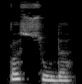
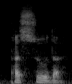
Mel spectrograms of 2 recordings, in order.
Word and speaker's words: посуда: Also make sure to note that the first vowel, o, is reduced. Instead of po, it would be p in this case, pasuda.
